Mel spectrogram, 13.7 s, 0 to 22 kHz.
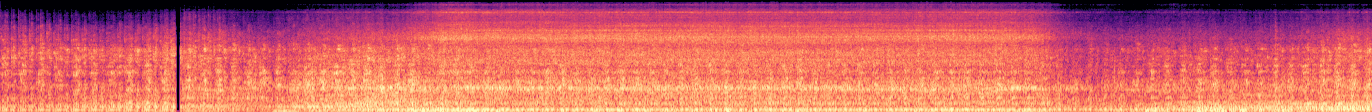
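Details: All-original 1962 Chevrolet C20 3/4-ton pickup, automatic, first run after sitting about 60 years and a fuel pump replacement, choke on: steady idle, revs rise smoothly then settle to an even idle without stumbling; normal idle.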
